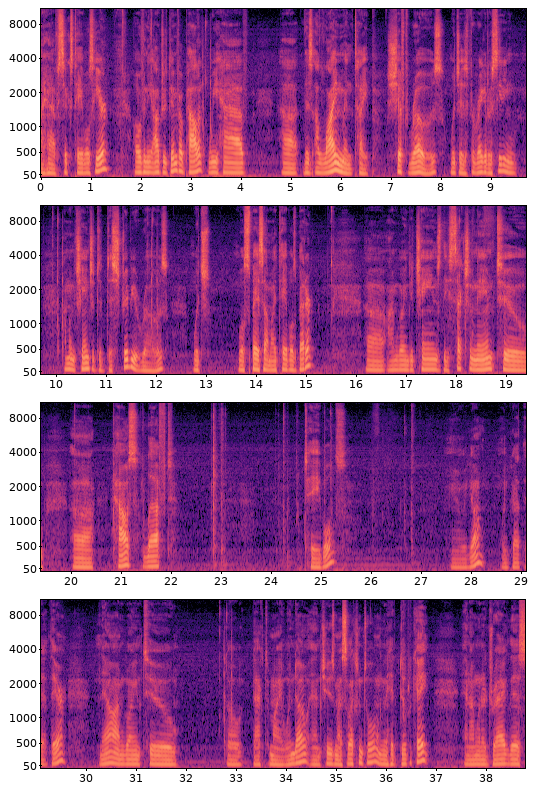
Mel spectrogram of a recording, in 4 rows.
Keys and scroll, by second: 21.5 shift+l, 24.3-25.7 typing, 26.7 Tab, 30.1 x, 33.9 x, 36.2 super+d.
